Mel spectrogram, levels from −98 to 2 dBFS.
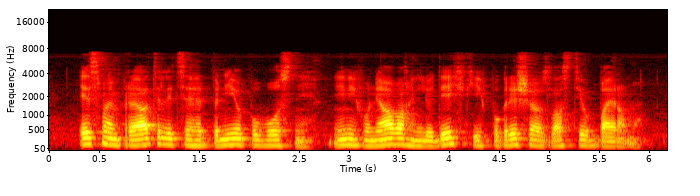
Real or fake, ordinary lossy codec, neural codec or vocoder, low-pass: real; none; none; 7.2 kHz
